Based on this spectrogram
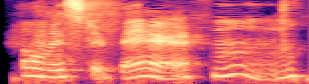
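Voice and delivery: soft, breathy swoon trailing into a hum; swooning sigh. Retold or imitated. Joe swooning over Mister Bear, soft and dreamy. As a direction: melt a little on his name. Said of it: "Joe's like".

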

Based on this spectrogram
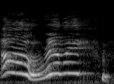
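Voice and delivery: very high, drawn-out mock surprise; exaggerated imitation of a surprised reply. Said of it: "You like".

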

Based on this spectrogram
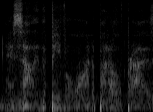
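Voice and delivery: unvoiced stage whisper to the boss. Real, not acted. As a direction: whisper it off-mic, quick. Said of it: "let me whisper in your ear".

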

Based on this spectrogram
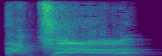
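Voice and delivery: loud real sneeze; sneezing. Real, not acted. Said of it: "Perdónenme ustedes, ya regresé".

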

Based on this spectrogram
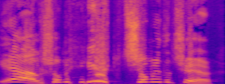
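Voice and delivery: high, eager imitation of a friend; excited retold reply. Storyteller acts out friend asking to see the chair, excited.

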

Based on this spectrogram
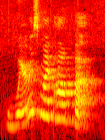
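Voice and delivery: put-on high childlike voice; high, girlish demand; upset young girl. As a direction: ask like a little girl missing her father.

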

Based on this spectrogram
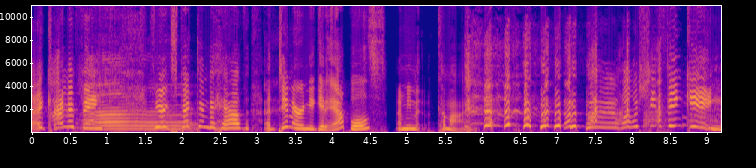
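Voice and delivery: can't stop laughing, words squeezed out; laughing through words. Real, not acted. Breaks up laughing mid joke.

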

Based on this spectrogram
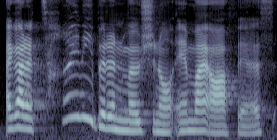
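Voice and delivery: ordinary talk

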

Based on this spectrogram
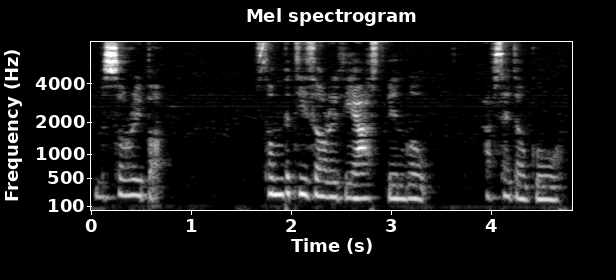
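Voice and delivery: gently voiced apologetic schoolgirl; Cho Chang impression. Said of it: "do Cho Chang".

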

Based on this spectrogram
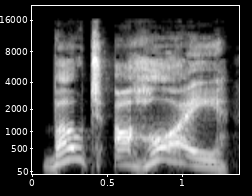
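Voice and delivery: slow, high ringing hail; pirate captain calling across the water; Hook. A narrator's reading. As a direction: stretch out a sailor's hail. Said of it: "again came the voice".

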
